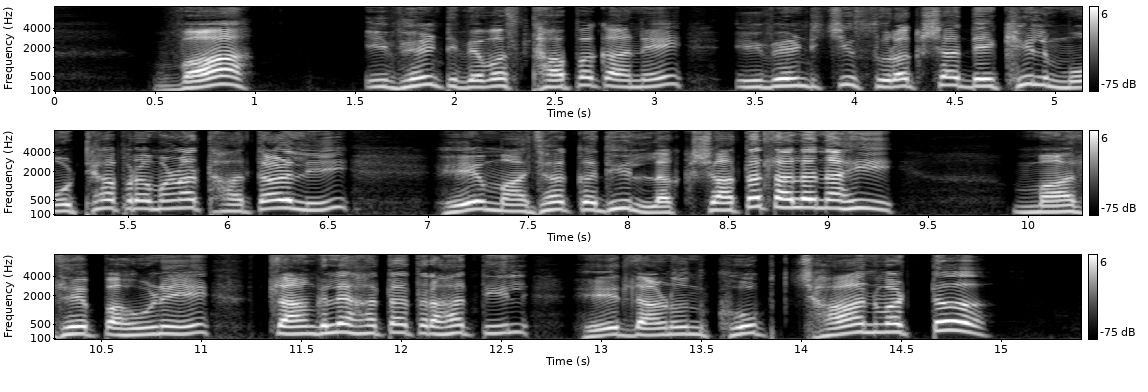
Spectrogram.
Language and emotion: Marathi, surprised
